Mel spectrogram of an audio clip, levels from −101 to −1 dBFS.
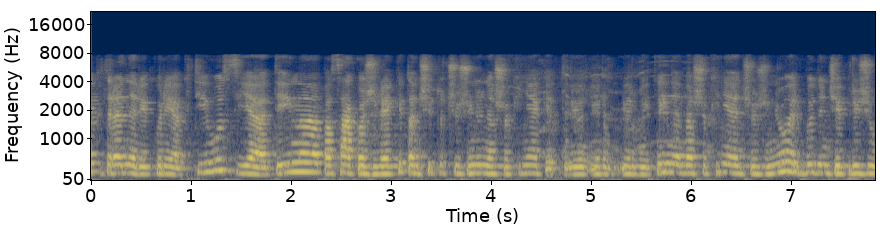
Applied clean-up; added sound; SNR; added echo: neural separator model SepFormer DNS4.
